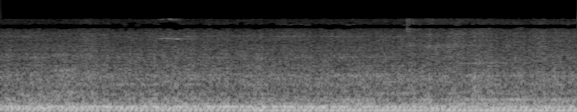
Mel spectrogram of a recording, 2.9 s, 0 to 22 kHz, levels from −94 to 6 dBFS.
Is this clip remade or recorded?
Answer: recorded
